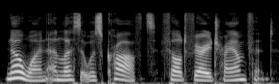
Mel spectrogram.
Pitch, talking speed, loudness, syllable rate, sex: 210 Hz, 195 wpm, -17 LUFS, 4.9 syllables/s, female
